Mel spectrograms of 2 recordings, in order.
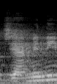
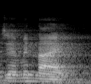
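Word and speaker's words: Gemini: यूज़ किया है ना एक तो जैमिनी प्रोनाउंसिएशन नहीं होता है वो क्या होता है जेमिनाई जी इ एम आई एन आई है ना जो गूगल का ए आई है उसका प्रोनाउंसिएशन क्या है जैेमिनाई जेमिनाई इज अ कॉन्स्टेलेशन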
